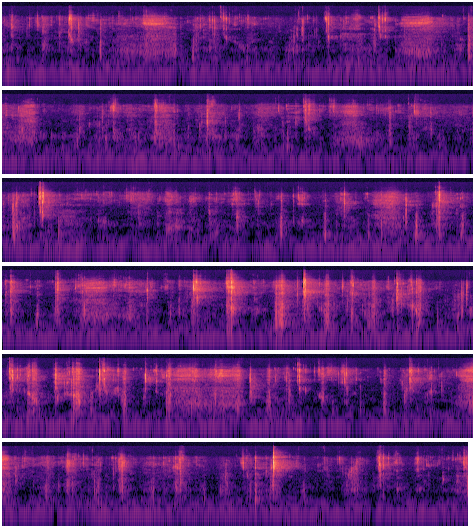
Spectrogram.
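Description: Close-up eating sounds of a person chewing chicken biryani by hand: wet chewing, lip smacks and sharp mouth clicks, with a steady low hum underneath.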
